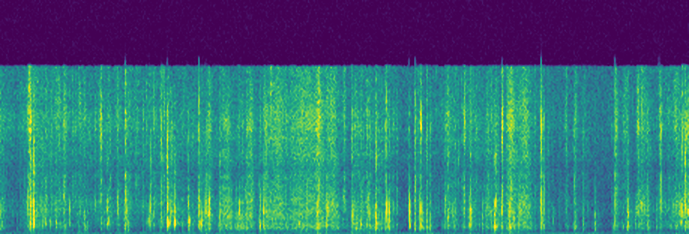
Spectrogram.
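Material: Leather.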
